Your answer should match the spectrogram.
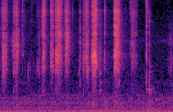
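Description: Purple passion fruit pulp scraped out of its shell, a series of short, soft rasping scrapes in uneven bursts, close and fairly quiet with no talking.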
